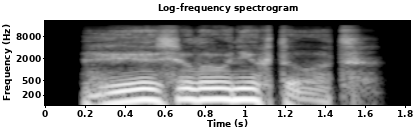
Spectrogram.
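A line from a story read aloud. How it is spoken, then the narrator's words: Muttered. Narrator (Russian): пробормотал он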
